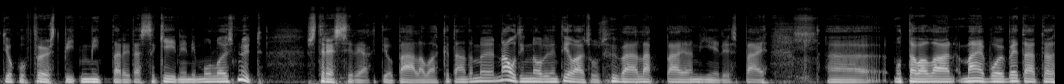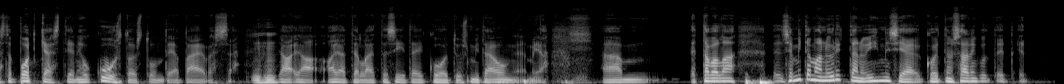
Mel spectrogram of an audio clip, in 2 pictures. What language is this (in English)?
Finnish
